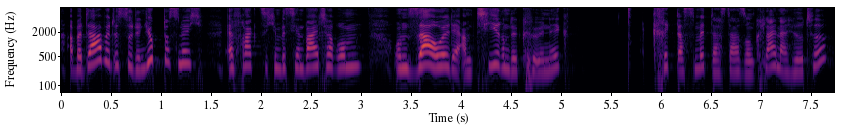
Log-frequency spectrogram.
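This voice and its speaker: A woman preacher giving a conversational sermon, retelling scripture with vivid comparisons and checking in with listeners. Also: high voice.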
